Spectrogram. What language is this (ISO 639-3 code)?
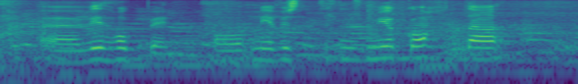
isl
